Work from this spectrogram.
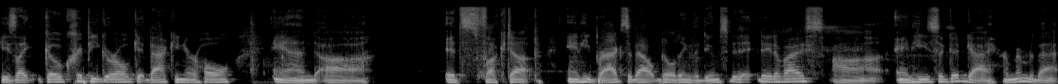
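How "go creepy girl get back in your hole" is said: ordinary talk, nothing marked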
